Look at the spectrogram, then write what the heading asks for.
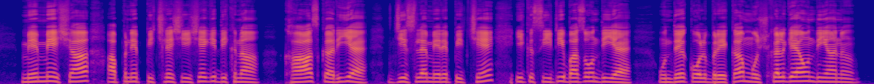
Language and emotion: Dogri, fearful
